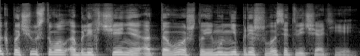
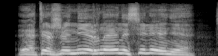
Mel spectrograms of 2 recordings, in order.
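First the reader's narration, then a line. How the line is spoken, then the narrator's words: Hoarse voice over gunfire. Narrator (Russian): Сквозь грохот выстрелов, крики и вибрацию двигателей Тейлок услышал хриплый голос Альвада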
